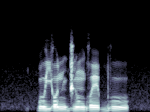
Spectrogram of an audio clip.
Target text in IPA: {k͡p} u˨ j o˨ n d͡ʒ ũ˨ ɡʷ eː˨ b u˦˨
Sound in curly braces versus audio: correct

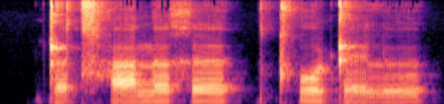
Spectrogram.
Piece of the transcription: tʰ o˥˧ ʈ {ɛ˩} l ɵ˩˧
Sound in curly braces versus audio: correct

